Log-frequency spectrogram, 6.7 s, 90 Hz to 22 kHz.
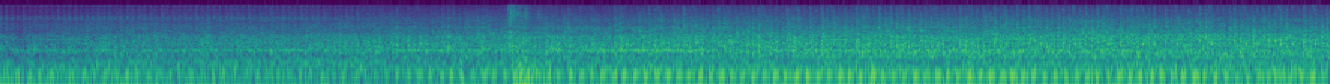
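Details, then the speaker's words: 1980 Chevy Bison truck, old 1674 diesel with glow plugs: rough rattly clatter building in loudness just after start-up; it cackles really bad when starting, cause unknown. "she cackles really bad when she starts"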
